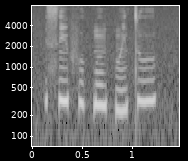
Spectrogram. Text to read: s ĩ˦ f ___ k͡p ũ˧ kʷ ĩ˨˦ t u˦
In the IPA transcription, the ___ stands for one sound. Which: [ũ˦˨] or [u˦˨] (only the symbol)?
u˦˨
